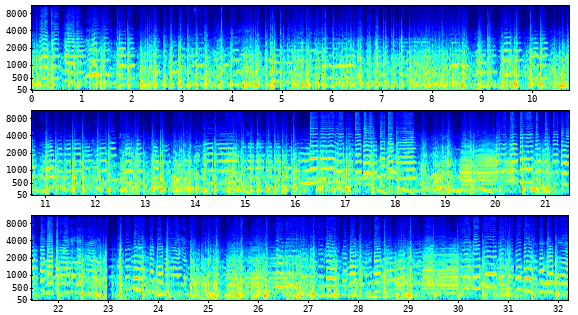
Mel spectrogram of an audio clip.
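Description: Music with brass instruments.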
